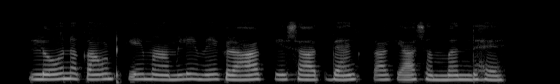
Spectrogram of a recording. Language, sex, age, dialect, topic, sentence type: Hindi, female, 25-30, Hindustani Malvi Khadi Boli, banking, question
